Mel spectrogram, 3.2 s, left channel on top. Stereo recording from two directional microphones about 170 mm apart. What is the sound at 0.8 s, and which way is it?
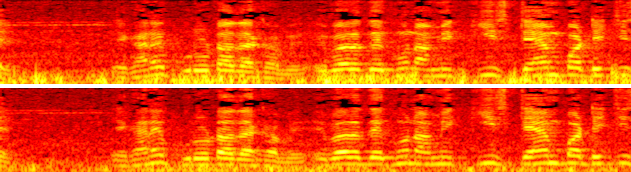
A man's voice, 45° right (ahead or behind).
